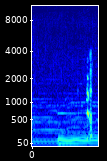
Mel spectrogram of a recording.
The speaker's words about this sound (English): Oh, well, sorry, I can't hear you over the rain.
